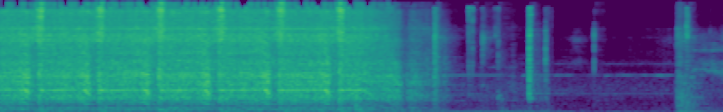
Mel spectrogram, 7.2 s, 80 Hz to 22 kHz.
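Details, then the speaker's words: 1996 Ford Ranger with P0302 cylinder 2 misfire, unchanged after new plug, wire and coil: starter cranks about four seconds with an uneven limping beat, no start; cylinder 2 has no compression, head gasket or engine suspected. "all right so our number two our number two um cylinder it's not looking so good it's getting no compression oh no"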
